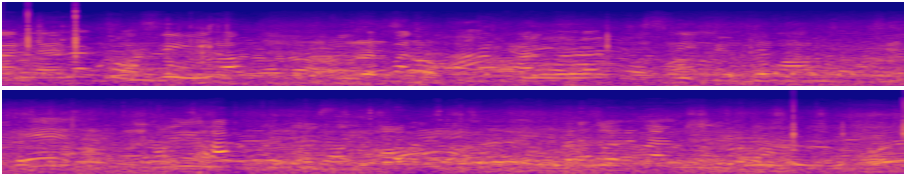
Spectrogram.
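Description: A crowd of young men chatter outdoors.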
